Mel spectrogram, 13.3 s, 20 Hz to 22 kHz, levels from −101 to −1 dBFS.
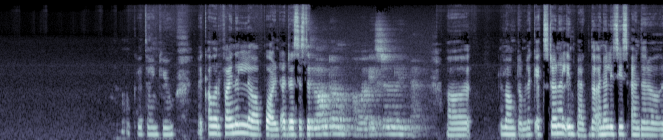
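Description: A speech recording in which, right after "addresses the", the sound turns abruptly roomy and hollow from 6.21 to 8.72 s, losing bass, dropping roughly 5 dB and carrying room noise around 35 dB below the speech, most likely a switch to a distant microphone.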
